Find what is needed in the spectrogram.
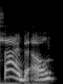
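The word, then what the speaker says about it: Cybele: cbel which I had realized recently I was pronouncing wrong I was saying civil but it's cybel consider the great mother of gods and associate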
